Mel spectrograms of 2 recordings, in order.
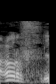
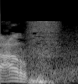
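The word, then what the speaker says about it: عَرْف: بعض الطلاب يقرأوها عرف، لا، ليس عرف، العرف المعروف، إنما هي تنطق هكذا عرف، يعني من طلب العلم ليصيب به عرض من عرض أعراض الدنيا لم يجد عرف الجنة، أي ماذا؟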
